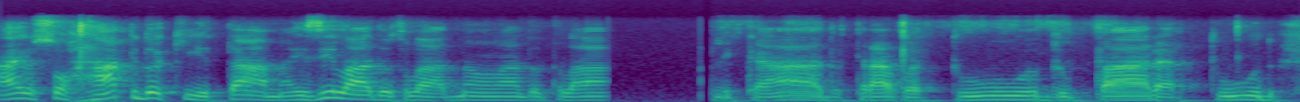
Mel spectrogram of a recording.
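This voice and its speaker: The setting behind him is quiet. This man's voice sits fairly high. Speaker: agile consultant. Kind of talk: webinar presentation. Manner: fast.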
